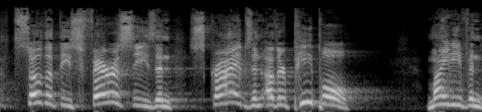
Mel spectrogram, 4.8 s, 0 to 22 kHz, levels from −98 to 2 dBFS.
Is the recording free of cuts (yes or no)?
yes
